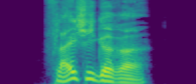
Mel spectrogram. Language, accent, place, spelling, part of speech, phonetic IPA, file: German, Germany, Berlin, fleischigere, adjective, [ˈflaɪ̯ʃɪɡəʁə], De-fleischigere.ogg
- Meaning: inflection of fleischig: 1. strong/mixed nominative/accusative feminine singular comparative degree 2. strong nominative/accusative plural comparative degree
